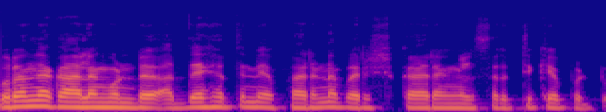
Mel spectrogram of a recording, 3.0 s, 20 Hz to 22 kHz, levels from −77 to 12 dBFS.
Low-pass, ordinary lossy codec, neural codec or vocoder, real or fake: 14.4 kHz; none; codec, 44.1 kHz, 7.8 kbps, Pupu-Codec; fake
